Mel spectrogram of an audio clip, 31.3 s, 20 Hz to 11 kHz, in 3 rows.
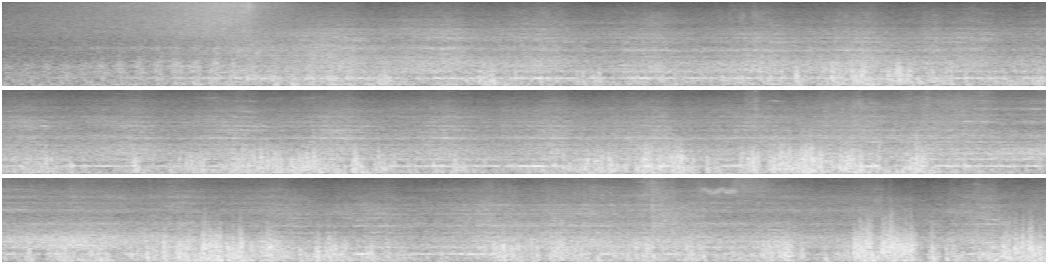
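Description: Class 66 diesel locomotive approaching and passing at speed on an intermodal container train, its engine running as it comes in. The container wagons then run by close, with a steady clickety-clack and rattle of wheels over the rail joints.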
